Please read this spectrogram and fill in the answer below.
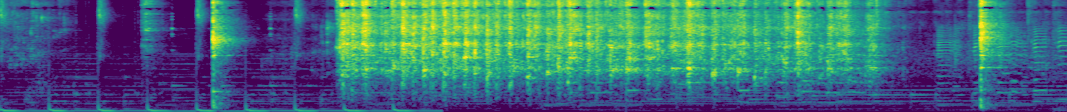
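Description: Ice rattling hard inside a metal cocktail shaking tin set for about five seconds as a pineapple-rum cocktail is shaken, over background music with a steady beat. A metal knock comes about two seconds in, before the shaking, and a single sharp crack comes just before the end.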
